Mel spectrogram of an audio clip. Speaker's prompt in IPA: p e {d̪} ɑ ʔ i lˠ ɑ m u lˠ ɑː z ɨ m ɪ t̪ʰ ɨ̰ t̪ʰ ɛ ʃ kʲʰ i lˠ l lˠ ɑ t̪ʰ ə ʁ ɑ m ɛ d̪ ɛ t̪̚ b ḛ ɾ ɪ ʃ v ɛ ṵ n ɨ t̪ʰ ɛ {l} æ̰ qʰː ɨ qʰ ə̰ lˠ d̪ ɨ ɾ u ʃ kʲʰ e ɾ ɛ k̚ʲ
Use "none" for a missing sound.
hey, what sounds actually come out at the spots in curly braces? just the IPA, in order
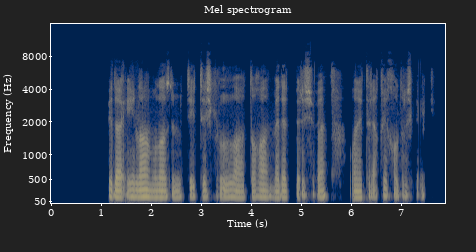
d̪, ɾ

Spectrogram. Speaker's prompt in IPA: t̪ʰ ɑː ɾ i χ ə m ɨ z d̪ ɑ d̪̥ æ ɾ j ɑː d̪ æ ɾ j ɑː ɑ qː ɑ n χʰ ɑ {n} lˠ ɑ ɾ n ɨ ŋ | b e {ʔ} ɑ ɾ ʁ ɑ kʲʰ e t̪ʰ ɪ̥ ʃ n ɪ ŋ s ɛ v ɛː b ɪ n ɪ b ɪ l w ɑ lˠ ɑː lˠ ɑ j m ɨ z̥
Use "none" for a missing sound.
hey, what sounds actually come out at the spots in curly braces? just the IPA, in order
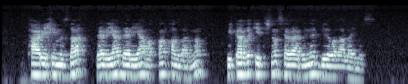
n, k

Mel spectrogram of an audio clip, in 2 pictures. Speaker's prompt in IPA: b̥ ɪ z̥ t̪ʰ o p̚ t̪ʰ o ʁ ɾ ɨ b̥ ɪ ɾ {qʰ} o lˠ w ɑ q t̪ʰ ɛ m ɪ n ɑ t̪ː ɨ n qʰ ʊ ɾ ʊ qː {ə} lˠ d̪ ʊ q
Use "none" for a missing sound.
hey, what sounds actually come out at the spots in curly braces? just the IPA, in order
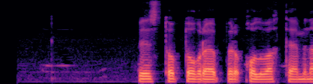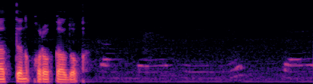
qʰ, ɑ

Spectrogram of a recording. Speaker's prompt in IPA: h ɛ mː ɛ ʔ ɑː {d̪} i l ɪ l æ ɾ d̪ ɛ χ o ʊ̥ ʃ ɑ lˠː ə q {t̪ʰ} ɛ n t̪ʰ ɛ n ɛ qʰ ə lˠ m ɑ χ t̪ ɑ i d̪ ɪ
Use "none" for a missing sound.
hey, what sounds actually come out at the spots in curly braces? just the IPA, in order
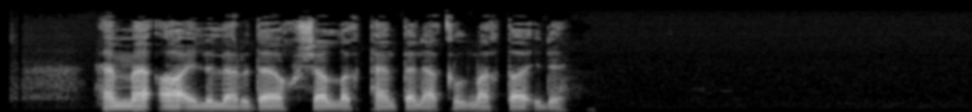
none, t̪ʰ

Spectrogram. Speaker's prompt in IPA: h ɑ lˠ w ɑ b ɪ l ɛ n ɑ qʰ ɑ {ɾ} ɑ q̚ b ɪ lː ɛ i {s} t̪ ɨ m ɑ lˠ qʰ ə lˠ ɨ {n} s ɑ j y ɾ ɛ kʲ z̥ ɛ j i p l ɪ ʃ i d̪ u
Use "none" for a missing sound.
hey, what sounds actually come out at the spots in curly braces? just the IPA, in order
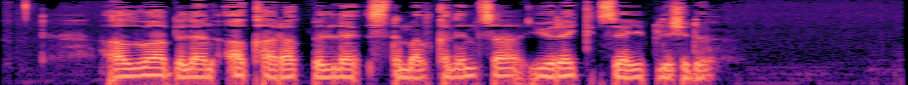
ɾ, s, n

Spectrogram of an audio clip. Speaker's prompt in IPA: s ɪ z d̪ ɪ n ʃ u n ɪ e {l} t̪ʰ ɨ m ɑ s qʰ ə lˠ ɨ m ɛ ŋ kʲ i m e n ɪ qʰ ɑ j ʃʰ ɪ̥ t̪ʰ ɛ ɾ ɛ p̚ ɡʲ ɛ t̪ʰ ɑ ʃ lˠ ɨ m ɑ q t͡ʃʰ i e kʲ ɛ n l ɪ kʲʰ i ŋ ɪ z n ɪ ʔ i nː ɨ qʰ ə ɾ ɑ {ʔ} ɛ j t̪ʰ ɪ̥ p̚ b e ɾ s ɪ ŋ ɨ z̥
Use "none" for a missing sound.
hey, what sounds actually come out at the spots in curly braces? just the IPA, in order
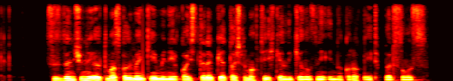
l, q

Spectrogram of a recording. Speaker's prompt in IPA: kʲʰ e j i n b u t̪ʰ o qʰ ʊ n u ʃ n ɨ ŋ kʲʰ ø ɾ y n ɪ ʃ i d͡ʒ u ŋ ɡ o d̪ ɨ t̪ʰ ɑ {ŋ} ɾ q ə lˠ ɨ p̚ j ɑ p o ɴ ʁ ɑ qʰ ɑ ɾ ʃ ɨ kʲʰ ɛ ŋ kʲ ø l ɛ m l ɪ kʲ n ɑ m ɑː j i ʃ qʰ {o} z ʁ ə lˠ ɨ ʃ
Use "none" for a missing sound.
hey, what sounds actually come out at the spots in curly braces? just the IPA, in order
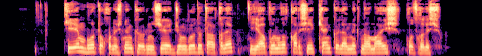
none, o

